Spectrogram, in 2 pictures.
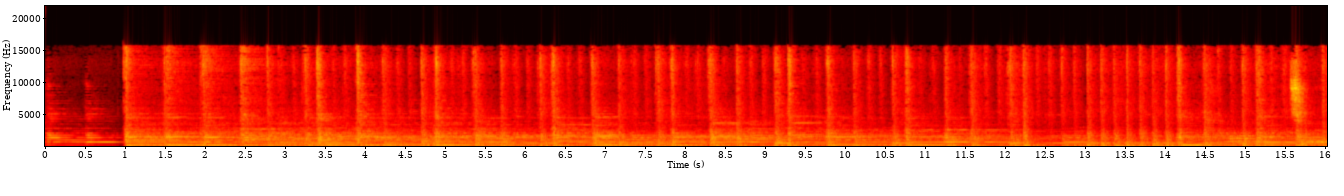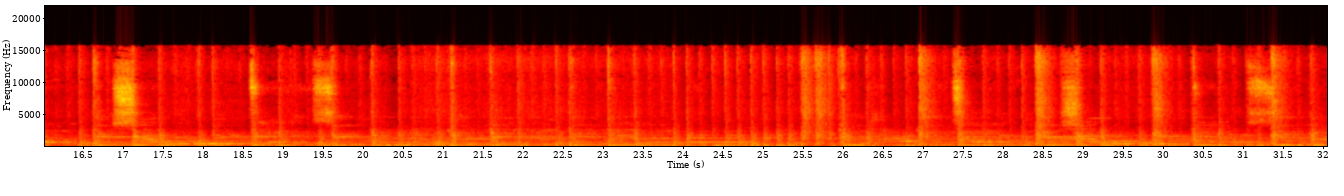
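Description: Live band music: a strummed acoustic guitar leads, with keyboard, drums and electric guitar. A held keyboard chord gives way about a second in as the full band comes in.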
